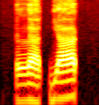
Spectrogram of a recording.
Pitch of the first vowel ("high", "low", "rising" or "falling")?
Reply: low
